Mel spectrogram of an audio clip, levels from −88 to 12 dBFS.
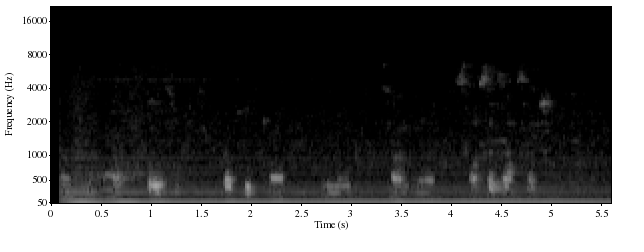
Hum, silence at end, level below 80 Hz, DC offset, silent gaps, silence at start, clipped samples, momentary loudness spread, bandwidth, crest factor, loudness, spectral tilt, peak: none; 0 s; -50 dBFS; under 0.1%; none; 0.1 s; under 0.1%; 19 LU; 7 kHz; 22 dB; -43 LUFS; -7.5 dB/octave; -22 dBFS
